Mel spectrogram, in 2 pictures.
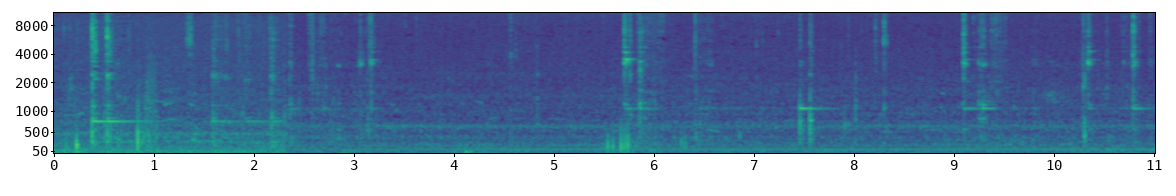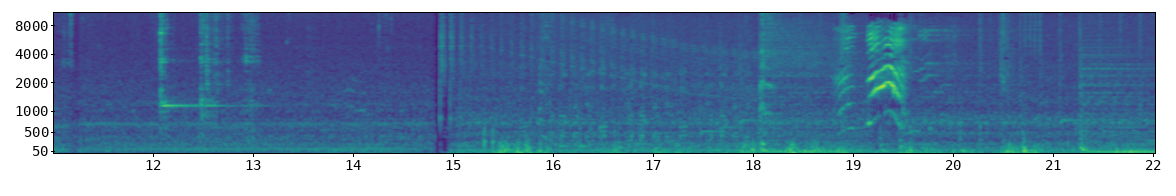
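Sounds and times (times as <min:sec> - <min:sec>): steady low hum: 0:00.0 - 0:22.0
steel ladle clinking on metal: 0:09.1 - 0:09.6, 0:12.1 - 0:13.2.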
